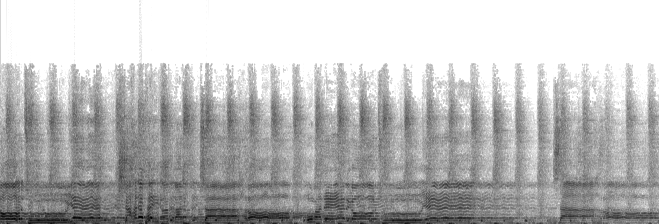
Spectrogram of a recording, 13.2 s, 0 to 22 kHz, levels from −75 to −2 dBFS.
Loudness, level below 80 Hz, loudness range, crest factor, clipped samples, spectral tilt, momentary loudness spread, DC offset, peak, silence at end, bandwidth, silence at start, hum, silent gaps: -12 LUFS; -28 dBFS; 8 LU; 12 dB; under 0.1%; -4 dB/octave; 12 LU; under 0.1%; 0 dBFS; 0 s; 16.5 kHz; 0 s; none; none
